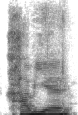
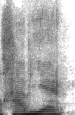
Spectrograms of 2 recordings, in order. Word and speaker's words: Javier: Mexico, Javier, Jimena. No, and those Javier and Jimena are two names, proper names, sometimes spelled with a J, sometimes spelled with an X, but the pronunciation is Javier. No, Javier, Jimena.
